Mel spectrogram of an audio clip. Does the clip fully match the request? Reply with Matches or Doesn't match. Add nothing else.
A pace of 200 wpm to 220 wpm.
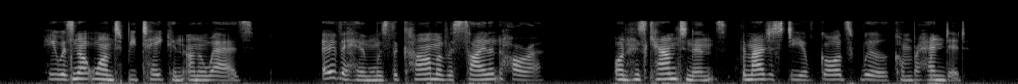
Doesn't match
